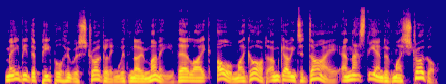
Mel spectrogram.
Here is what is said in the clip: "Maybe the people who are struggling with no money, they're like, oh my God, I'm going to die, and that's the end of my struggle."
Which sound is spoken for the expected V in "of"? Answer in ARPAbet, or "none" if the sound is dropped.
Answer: V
